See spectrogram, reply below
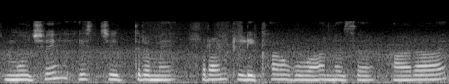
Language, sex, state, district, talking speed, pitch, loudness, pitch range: Hindi, female, Madhya Pradesh, Dhar, 145 wpm, 215 Hz, -14 LUFS, 205-230 Hz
